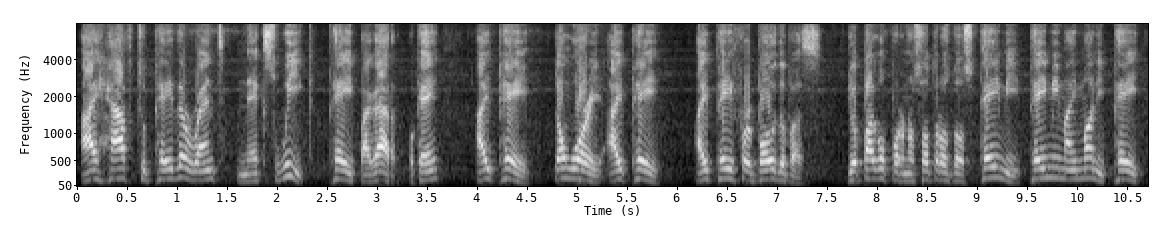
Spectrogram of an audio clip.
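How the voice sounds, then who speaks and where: An older man from Guanajuato with a Mexican accent, teaching English to Spanish speakers in a chatty, joking way and repeating phrases slowly. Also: a little high.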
